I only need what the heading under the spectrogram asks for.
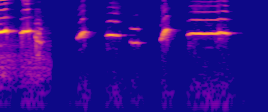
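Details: Pet cockatiel giving two loud clear whistles, then a string of spaced short whistled notes at slightly different pitches, finishing with one long steady whistle; quiet room otherwise.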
